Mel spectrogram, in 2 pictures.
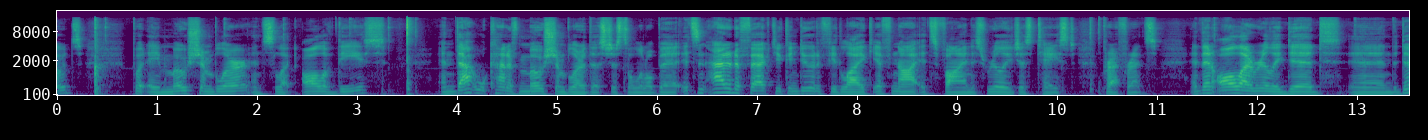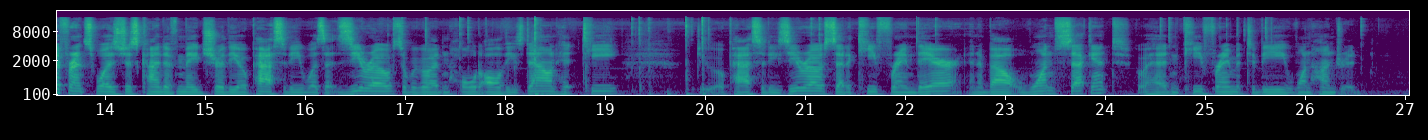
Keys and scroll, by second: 3.4 space, 10.3 space, 18.2 shift+t, 18.8 t, 19.8 0, 19.9 Return, 24.8-25.7 typing.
